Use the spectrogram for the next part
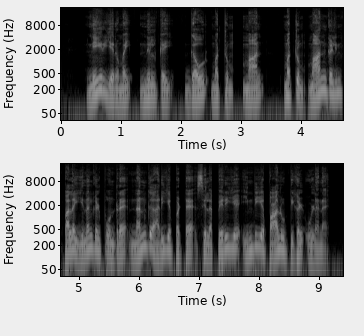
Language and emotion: Tamil, neutral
